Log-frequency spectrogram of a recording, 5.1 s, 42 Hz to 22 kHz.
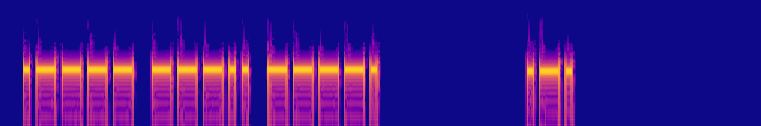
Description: Morse code, heard as a keyed tone, about 27 wpm, 700 Hz. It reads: 189 R
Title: Worked All Europe DX Contest - QTC Exchange - 28wpm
